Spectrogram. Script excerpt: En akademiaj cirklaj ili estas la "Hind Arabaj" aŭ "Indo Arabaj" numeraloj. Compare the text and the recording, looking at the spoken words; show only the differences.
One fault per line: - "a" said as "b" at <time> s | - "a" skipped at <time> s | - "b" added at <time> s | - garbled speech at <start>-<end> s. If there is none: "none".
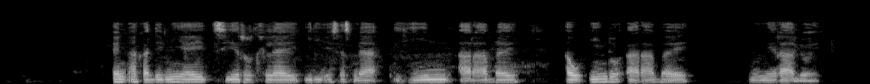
none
